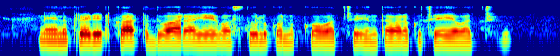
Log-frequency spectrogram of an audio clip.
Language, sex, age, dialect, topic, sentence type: Telugu, male, 31-35, Telangana, banking, question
